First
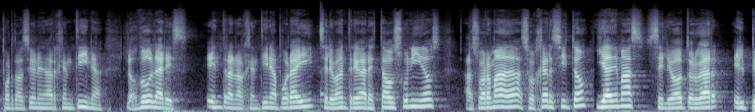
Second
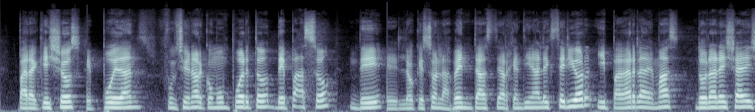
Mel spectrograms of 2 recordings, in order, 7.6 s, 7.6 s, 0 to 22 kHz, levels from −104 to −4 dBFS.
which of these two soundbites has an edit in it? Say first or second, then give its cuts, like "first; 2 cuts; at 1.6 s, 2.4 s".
first; 2 cuts; at 3.2 s, 5.9 s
